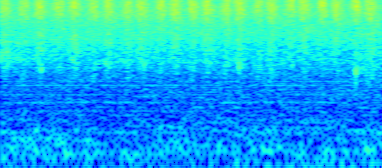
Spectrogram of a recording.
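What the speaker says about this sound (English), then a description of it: "Take your hands together. Rub them together." Palms rub briskly together in a steady, continuous swish close to the mic during a traditional hatha yoga class, alone without talk.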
